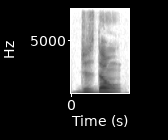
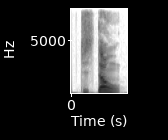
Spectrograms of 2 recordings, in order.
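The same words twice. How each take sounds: First: Said in the usual way. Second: Loud, emphatic order. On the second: Real, not acted. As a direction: bark it out as a firm warning.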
